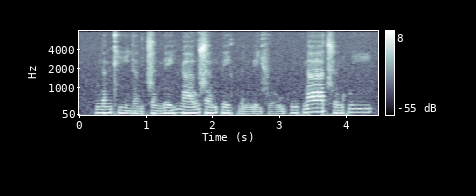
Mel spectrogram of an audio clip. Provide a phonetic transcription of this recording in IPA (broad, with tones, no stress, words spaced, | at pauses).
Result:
ŋɐ˨˧ŋkʰiː˨˩ jɐ˨˩ŋ t͡sɐ˨˩n me˨˥j ŋaː˨˥wsɐ˨˥m pe˧j kʷɐ˨nme˨jfo˨˥w | ŋʊ˨˥k̚n̪aː˥t͡sʰɵ˨˥nkʷiː˥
